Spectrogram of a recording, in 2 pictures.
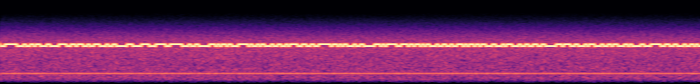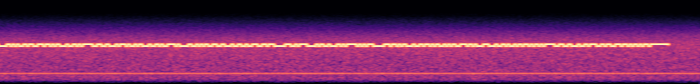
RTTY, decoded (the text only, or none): … AOPL TOMV TFMD GIVJ TXCJ LFAH ITUH AEMI ESWJ XIHD BERI LPTG XYTJ JRCZ DJXI UWJF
